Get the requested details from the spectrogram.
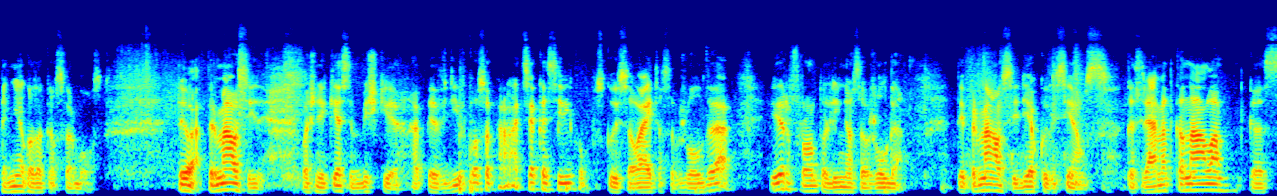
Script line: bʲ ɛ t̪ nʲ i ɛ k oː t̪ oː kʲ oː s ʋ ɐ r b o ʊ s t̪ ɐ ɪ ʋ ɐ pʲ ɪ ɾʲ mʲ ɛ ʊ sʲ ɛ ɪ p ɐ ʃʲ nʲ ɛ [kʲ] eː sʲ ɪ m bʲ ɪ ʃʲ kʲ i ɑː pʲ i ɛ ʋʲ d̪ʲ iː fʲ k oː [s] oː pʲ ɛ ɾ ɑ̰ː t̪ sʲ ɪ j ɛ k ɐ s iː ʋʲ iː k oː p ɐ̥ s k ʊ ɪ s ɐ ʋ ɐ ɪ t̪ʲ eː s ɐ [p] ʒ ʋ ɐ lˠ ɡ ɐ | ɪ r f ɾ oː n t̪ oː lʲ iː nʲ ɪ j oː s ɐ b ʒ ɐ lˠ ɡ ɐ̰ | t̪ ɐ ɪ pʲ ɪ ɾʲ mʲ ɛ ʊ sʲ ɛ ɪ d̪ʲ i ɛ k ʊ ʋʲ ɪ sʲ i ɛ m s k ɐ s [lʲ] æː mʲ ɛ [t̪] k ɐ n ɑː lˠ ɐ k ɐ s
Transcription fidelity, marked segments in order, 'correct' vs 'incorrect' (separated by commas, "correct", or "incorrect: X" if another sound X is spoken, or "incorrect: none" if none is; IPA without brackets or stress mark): correct, correct, incorrect: b, incorrect: ɾʲ, correct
